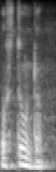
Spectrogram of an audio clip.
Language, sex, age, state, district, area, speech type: Telugu, male, 18-30, Telangana, Ranga Reddy, urban, spontaneous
